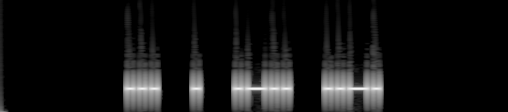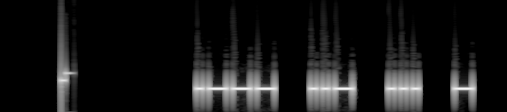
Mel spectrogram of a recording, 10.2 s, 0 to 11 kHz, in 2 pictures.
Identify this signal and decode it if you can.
Morse code, heard as a keyed tone, about 20 wpm, spaced as for 15 wpm, 690 Hz. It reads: SELF JUST
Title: 2x Character Spacing - Top 200 Words - 20wpm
